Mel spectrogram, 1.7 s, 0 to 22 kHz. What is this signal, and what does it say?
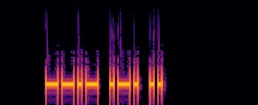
Morse code, heard as a keyed tone, about 44 wpm, 700 Hz. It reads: QRI
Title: Q-Codes 45wpm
